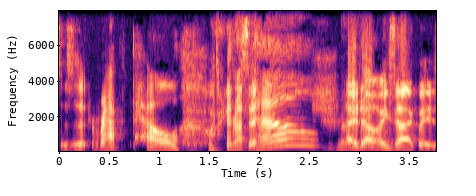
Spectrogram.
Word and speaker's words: Wrapal: Is it Rappel? Rappel? I know, exactly. So it's WRAPAL, like wrap a location, which is actually what inspired the name.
